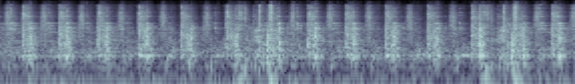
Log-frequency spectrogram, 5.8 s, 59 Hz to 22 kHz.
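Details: 1917 Fuller and Johnson hit-and-miss engine, first run in about ten months, primed and governor free: sharp uneven firing bangs about two a second with clattering between, running steadily and well; normal running.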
